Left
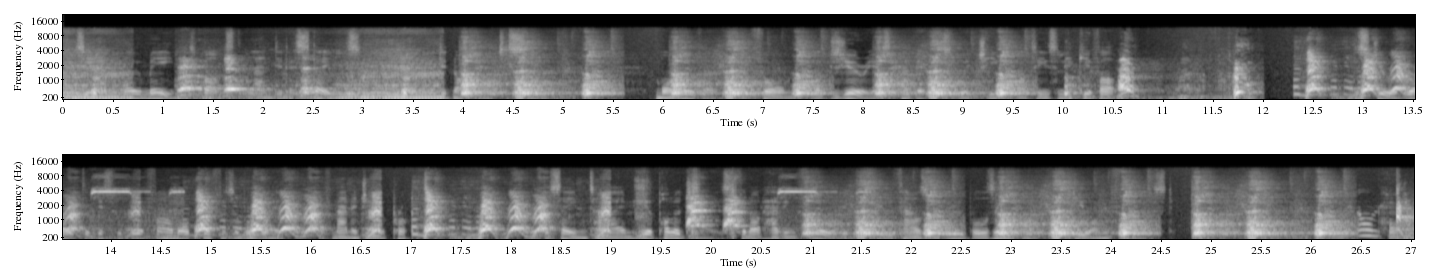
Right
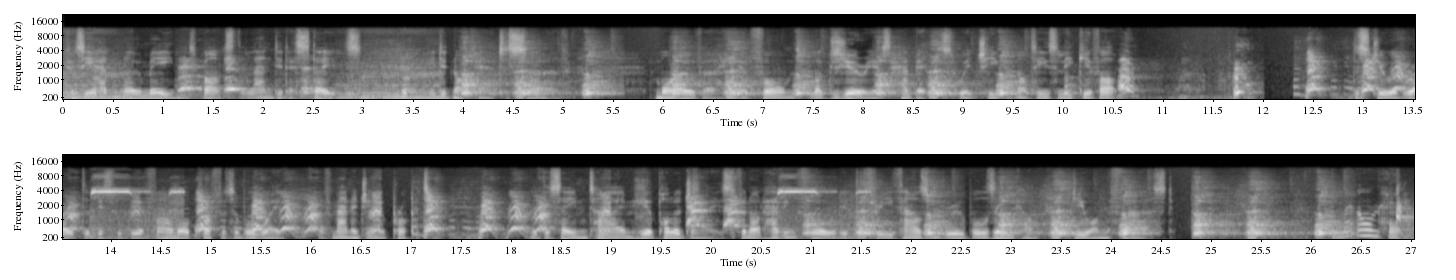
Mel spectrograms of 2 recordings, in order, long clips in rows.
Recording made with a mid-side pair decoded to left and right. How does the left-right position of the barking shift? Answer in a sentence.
You can hear the barking stay put.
